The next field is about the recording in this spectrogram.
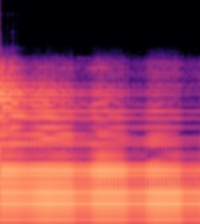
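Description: A wave shaper distortion effect set to a sine-wave shape thickens a sustained, harmonically rich low tone. The sound is loud and intense, holding steady with slight swells and dips.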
